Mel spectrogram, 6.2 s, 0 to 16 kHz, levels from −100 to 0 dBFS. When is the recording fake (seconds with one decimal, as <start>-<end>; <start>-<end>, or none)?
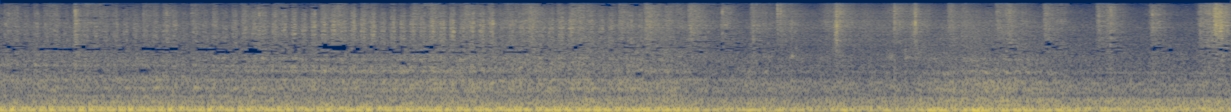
3.9-4.9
